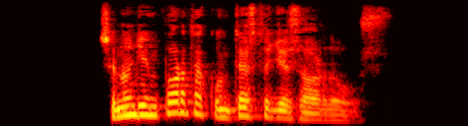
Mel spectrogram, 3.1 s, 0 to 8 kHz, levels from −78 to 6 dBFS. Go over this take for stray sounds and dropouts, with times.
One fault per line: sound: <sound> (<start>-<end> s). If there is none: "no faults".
no faults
